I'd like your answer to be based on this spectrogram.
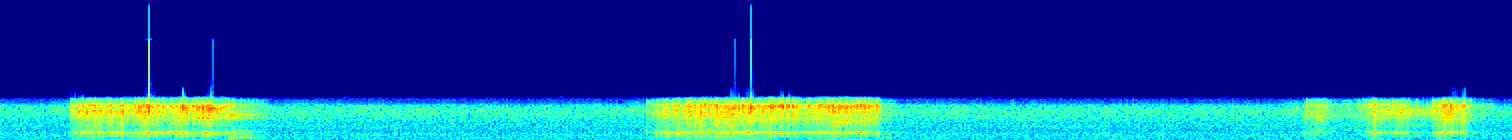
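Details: Ten-year-old boy snoring, loud enough to be heard down the hall through a closed door: loud, harsh, rattling snores on each breath, roughly every four to five seconds, over steady background hiss.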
